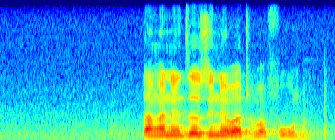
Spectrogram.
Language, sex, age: Venda, male, 22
